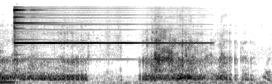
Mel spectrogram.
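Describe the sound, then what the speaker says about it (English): A dog gives a brief, rough growl-like bark close by, mixed with ambient noise and a high ringing tone. "what's that dog?"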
